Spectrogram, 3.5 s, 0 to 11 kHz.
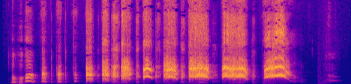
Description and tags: DJ Carl West giving us his best monkey impersonation. Captured with a Lawson L251 through Millennia Media Origin preamp.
